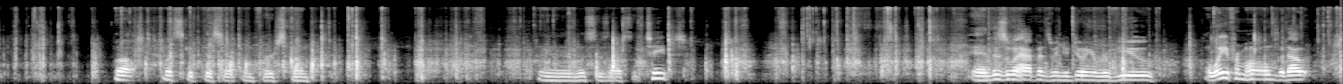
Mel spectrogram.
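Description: A hard plastic case clicks and rattles in hands.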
